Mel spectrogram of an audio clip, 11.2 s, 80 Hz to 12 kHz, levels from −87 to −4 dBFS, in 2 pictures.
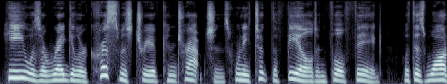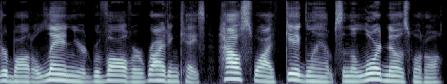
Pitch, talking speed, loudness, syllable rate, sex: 175 Hz, 175 wpm, -20 LUFS, 4.5 syllables/s, female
